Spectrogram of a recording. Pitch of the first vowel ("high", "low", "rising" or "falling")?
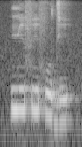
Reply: high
